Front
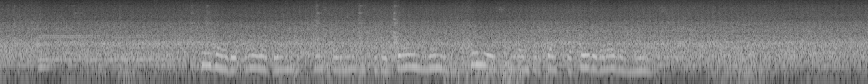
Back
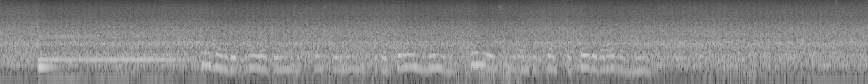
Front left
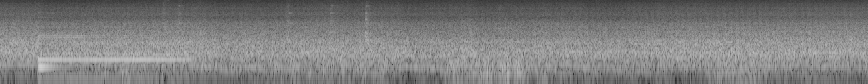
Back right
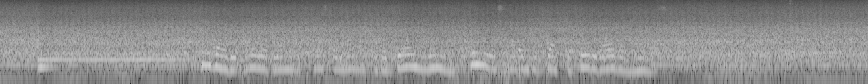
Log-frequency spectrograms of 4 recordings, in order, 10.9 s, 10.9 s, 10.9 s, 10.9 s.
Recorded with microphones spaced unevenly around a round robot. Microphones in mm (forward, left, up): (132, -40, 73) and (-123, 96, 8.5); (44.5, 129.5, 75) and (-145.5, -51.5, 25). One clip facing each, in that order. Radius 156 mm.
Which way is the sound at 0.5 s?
120° left.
